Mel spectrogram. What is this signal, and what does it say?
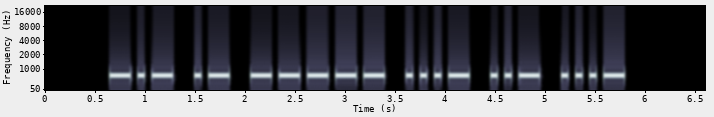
Morse code, heard as a keyed tone, about 17 wpm, 700 Hz. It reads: KA0VUV
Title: USA Call Signs - 6 Characters - Repeated 2x - 17wpm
